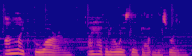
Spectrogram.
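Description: A woman's voice: on the low side, darkish tone, faint music behind, close to an everyday voice. A woman voicing a gloomy female wind demon. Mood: explaining. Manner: grave, measured, gloomy. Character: solemn female wind demon, world-weary. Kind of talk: fan radio play acting.

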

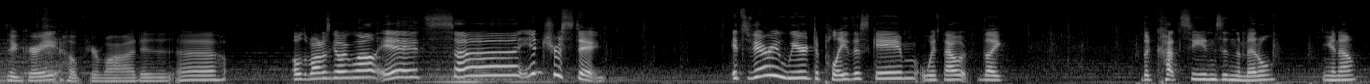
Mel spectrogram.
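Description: A woman's voice: on the high side, animated, slow, faint music behind. A woman streamer giving casual, playful live gameplay commentary, chatting along and answering her viewers. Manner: chatty, playful, reading and answering chat aloud.

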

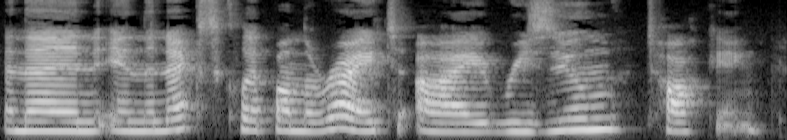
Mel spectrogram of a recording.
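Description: A young woman with a bright, slightly high voice, talking slowly and carefully as she explains each step. She is losing her voice and adds chatty asides between instructions. Recorded on a camera mic in a small bedroom. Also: fairly even intonation. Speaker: YouTube tutorial host. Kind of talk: screen-recorded software tutorial.

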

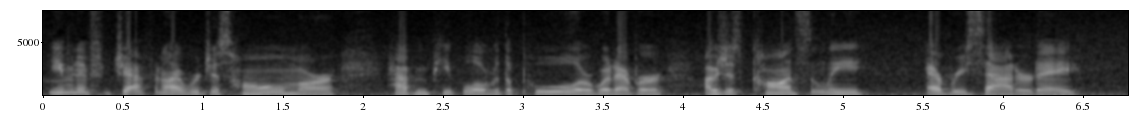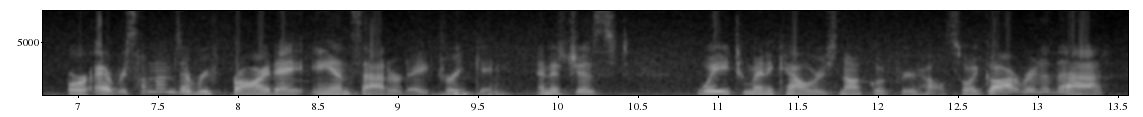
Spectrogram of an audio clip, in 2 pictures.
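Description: Woman, late 30s, calm, practical, casual chatty vlog, lower voice, outdoor garden, faint wind. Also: quick pace, low-quality recording. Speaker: YouTuber. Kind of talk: casual vlog talk to camera. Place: outdoors in a garden in front of hedges.

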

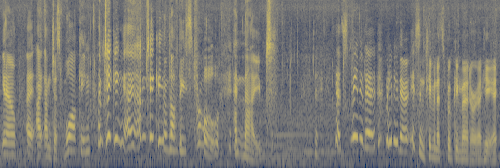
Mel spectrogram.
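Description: A man's voice: very high-pitched, huge pitch swings, normal speed, slight background noise. A man vlogging outdoors in the woods at night on a handheld camera, stammering nervously with repeated words and voice cracks. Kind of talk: mock-scared comedic night vlog.

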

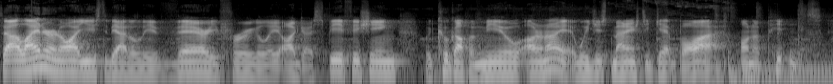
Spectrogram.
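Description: A man's voice: mid-range voice, brisk, hardly any pauses, a bit bright. A man, chatting animatedly to camera as a vlogger. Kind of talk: casual talk to camera. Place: poolside villa outdoors, then living room.

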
